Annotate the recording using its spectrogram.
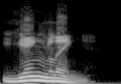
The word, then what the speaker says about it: Yuengling: It's Yuengling, Yuengling, and it's pronounced Yuengling, Yuengling beer made in Pottsville, Pennsylvania.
